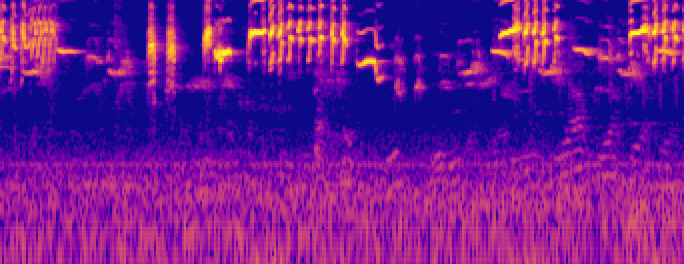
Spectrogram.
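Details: Oriental magpie-robin song filled with imitated lovebird notes: bursts of rapid high chirping trills alternating with sharp whistled slurs and short pauses, faint low hum underneath.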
